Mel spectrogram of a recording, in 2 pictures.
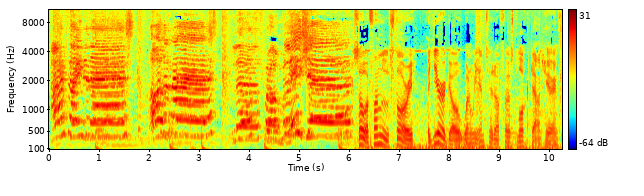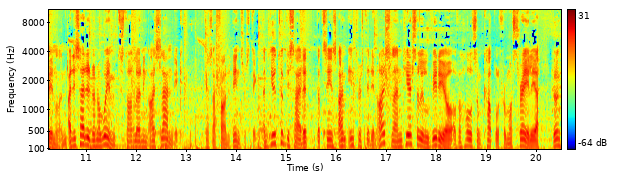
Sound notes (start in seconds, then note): none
